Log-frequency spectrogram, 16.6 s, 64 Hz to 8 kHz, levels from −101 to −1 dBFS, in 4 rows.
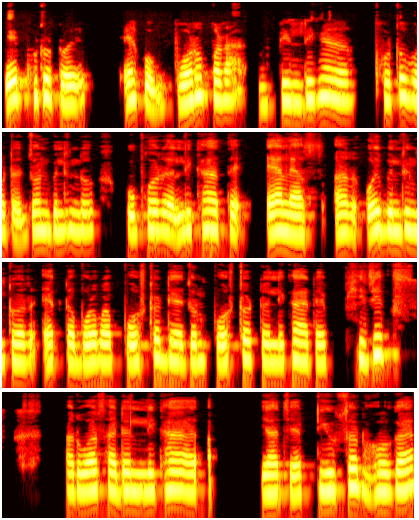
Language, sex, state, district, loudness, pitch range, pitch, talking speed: Bengali, male, West Bengal, Jhargram, -18 LUFS, 170-190 Hz, 180 Hz, 150 wpm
